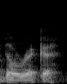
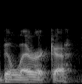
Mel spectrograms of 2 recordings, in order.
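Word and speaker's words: Billerica: Well, and forget about Bill Ricka. – Oh God. Yeah. – Is that it? – Well, you might look at it and call it Bill Erica. – Oh, okay. Right, right. It's just dropping a syllable.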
